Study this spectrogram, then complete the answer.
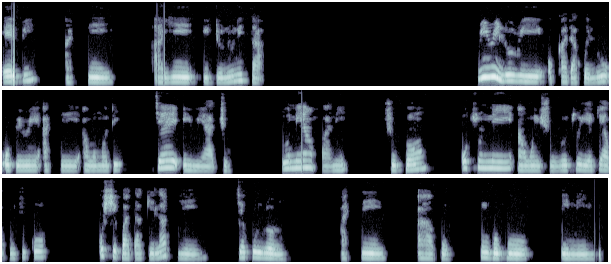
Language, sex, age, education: Yoruba, female, 15-29, tertiary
